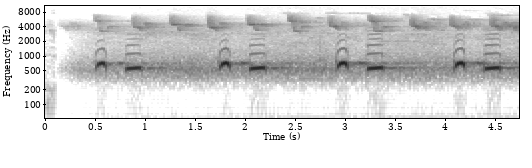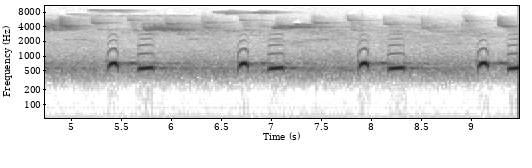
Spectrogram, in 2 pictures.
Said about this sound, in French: Et pour terminer, le coucou gris.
